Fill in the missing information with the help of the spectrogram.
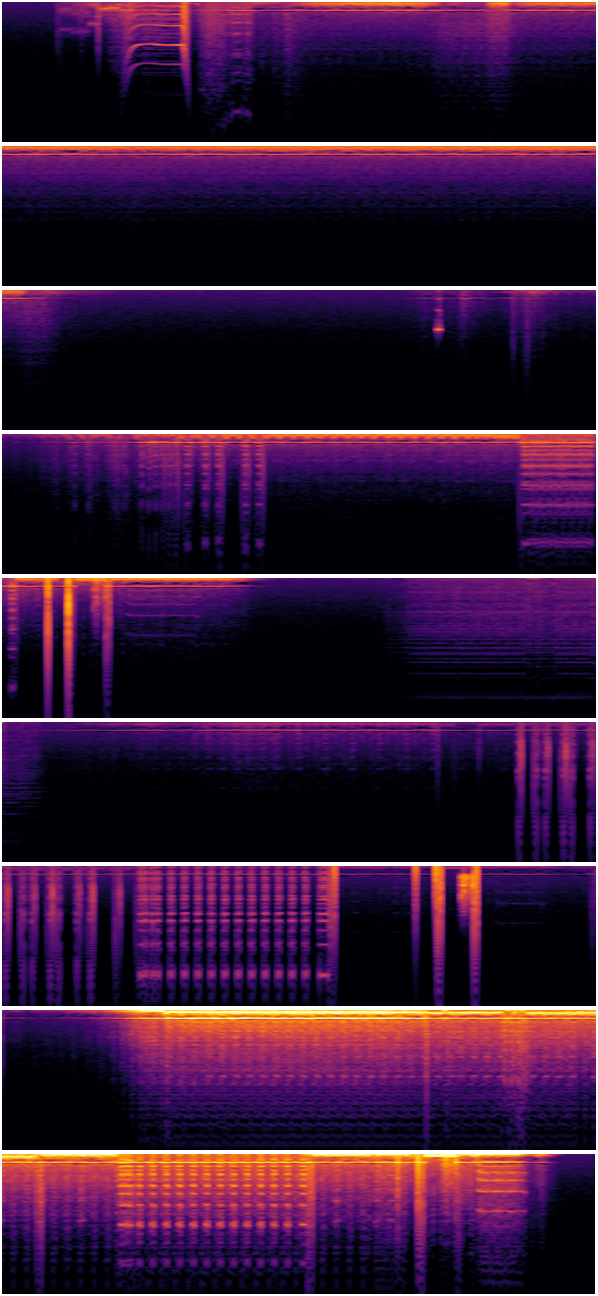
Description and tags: Phone pick up device stuck to various parts of digital camera during various functions, mostly zooming in and out, flash shots, memory card access.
